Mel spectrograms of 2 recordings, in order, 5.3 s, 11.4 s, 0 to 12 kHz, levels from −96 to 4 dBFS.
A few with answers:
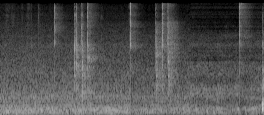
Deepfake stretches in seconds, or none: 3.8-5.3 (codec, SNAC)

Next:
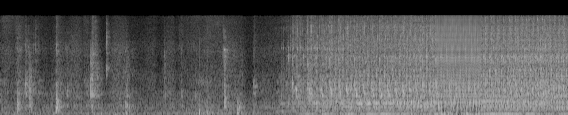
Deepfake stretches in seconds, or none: 8.7-9.6 (vocoder, Vocos)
